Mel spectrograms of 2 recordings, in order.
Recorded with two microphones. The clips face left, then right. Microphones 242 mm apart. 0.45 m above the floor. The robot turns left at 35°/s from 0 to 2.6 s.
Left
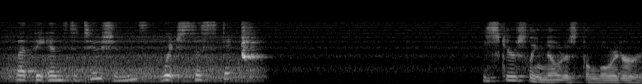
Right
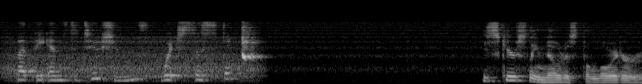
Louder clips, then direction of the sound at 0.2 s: Left 6 dB; 105° left.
